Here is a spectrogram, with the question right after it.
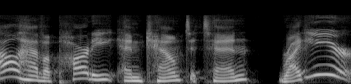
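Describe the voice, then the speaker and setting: A female-sounding voice in a put-on character voice, pitched fairly high and delivered at a fairly slow pace. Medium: read story. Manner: cheerful, upbeat.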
